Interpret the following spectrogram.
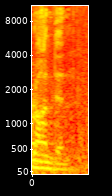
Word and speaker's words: Rondon: Nicholas Kuczynski, representing the Office of the tell me the proper pronunciation of Rondon? Is it Rondon? Rondon.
